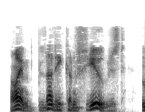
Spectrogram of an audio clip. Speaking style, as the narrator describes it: muttered the other guard

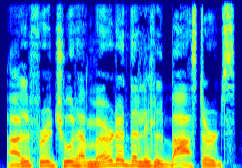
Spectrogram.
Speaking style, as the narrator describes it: Ragnar told me cheerfully

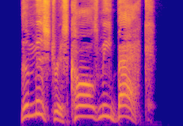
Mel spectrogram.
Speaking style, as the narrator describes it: Dylan shouted with glee

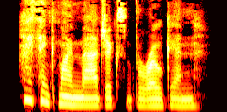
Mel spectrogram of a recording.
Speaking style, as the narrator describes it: Bryce said, sighing

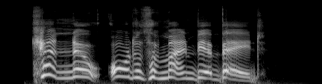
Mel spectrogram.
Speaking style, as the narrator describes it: he screamed

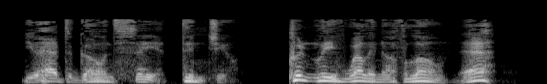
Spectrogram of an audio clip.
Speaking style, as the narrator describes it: With a rueful laugh

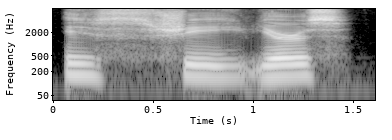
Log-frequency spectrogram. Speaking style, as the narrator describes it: She asked hesitantly

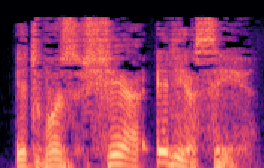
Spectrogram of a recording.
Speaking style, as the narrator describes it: Tyndall snapped

